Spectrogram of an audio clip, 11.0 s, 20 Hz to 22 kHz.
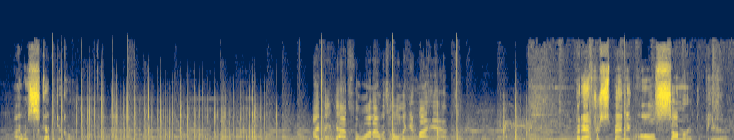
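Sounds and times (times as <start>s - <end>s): fireworks crackling: 0.4s - 10.8s.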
